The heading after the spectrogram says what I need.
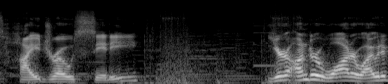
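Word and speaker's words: Hydrocity: the water level, but this song Welcome to Hydroity Zone. I'm kidding. If you're stupid, that's how you pronounce it. But it's how a lot of people pronounced it for years before Sega confirmed that it's Hydro City.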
